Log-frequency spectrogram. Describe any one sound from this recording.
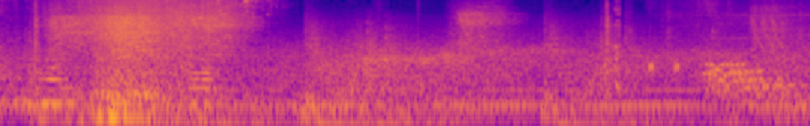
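A glowing energy sword hums steadily.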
